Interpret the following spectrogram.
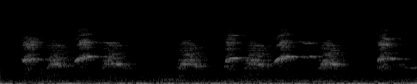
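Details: A Toy Fox Terrier gives quick, high-pitched yapping barks in rapid bursts while listening to recorded barking dogs on YouTube.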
